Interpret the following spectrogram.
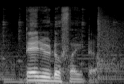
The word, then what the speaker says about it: टेरिडोफाइटा: Moving on टू the next group, टेरिडोफाइटा. अब इसमें P silent है.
